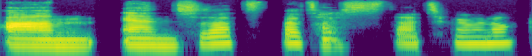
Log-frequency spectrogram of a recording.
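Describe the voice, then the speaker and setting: A woman in her forties from Costa Rica, a venture fund founder, telling her story in a relaxed interview with fillers. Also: low voice, normal speed, no room sound. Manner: thoughtful, fluent storytelling with fillers. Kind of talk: casual interview talk.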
